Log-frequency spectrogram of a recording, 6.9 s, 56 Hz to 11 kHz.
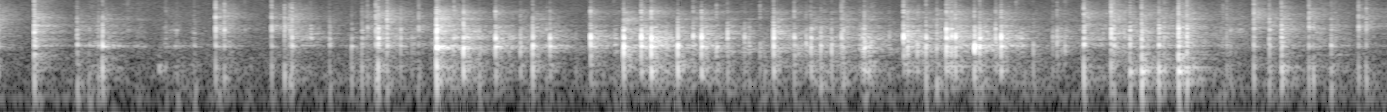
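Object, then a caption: Plastic soda bottle. Fingertips and nails tap rapidly on the labeled body of an empty, hollow PET Pepsi Sakura bottle held on its side. The result is a dense run of quick, dry plastic clicks with a hollow ring around 1.2 kHz and bright edges. Each tap dies out almost at once, with no low end.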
